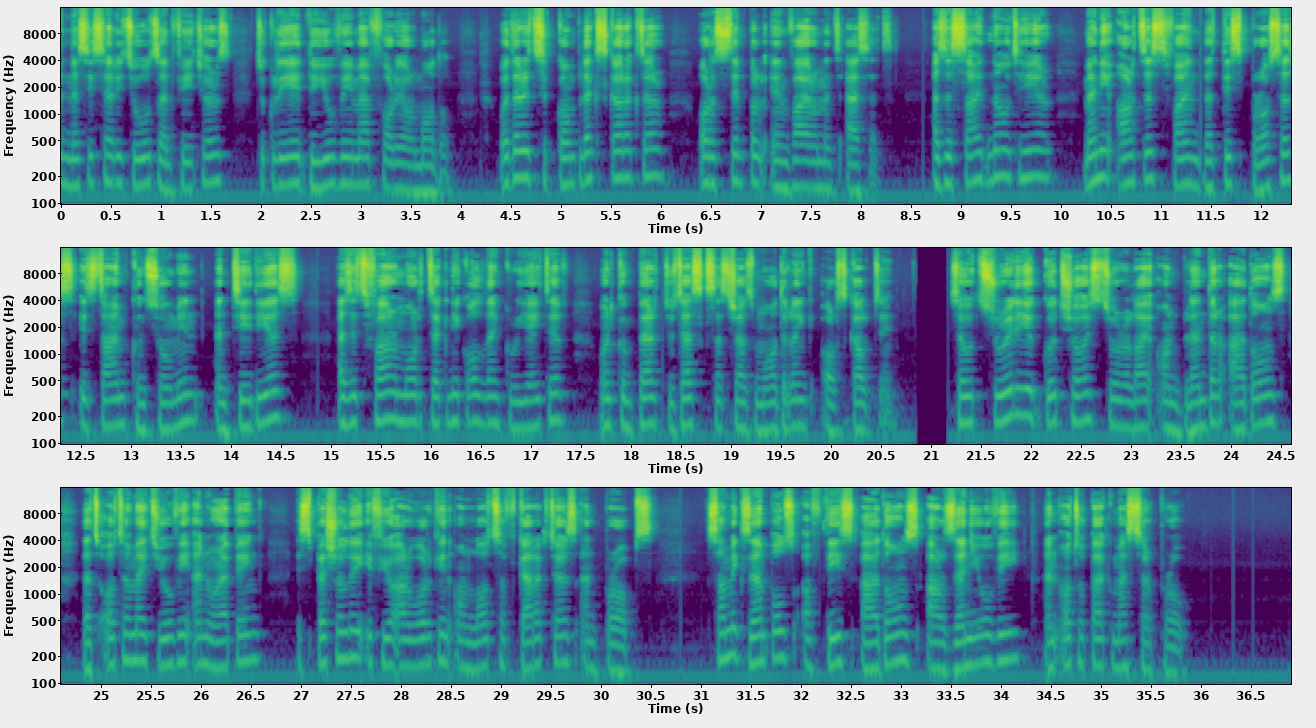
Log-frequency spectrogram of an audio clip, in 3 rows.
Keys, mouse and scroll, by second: 1.4 u, 2.4 middle click, 4.5 click, 5.0 middle click, 7.0 a, 7.4 u, 13.8 right click, 15.2 right click, 16.3 right click, 16.7 shift+click, 18.4 ctrl+z, 18.7 ctrl+z, 19.2 middle click, 19.6 KP_1, 19.6 middle click, 20.0 middle click, 20.3 middle click, 20.6 click, 20.8 shift+middle click, 20.9 middle click, 21.5 shift+middle click, 21.6 middle click, 22.8 right click, 23.1 shift+click, 25.1 click, 25.9 middle click, 26.5 middle click, 26.9 ctrl+click, 28.4 shift+middle click, 28.5 middle click, 31.1 click, 31.4 right click, 33.9 middle click, 34.5 KP_1, 34.7 middle click.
